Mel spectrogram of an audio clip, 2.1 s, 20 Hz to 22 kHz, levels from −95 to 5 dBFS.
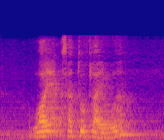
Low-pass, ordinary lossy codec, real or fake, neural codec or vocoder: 7.2 kHz; Opus, 16 kbps; fake; vocoder, 24 kHz, 100 mel bands, Vocos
